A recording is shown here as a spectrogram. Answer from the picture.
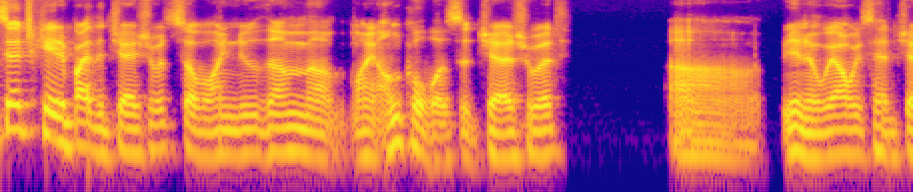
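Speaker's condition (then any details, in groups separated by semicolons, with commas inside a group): No condition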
